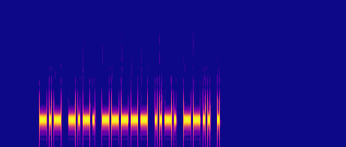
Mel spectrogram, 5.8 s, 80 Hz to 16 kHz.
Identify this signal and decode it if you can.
Morse code, heard as a keyed tone, about 30 wpm, 700 Hz. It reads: KC0FZE
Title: USA Call Signs 30wpm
